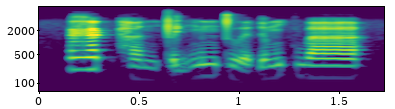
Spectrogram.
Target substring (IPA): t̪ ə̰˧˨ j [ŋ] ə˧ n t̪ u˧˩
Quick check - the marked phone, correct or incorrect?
correct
